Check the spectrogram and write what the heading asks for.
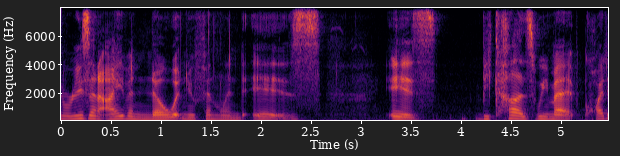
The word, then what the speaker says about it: Newfoundland: She said Newfoundland, but Newfoundland is like the right way to say it or whatever.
